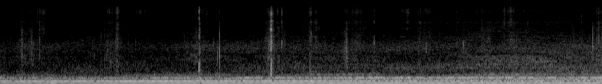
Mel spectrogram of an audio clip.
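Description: Motorcycle engine running steadily with an even low hum, a couple of light clicks about two seconds in.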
